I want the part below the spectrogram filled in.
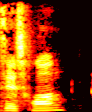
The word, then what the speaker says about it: Hwang: Yeah. H-W-A-N-G. – Oh, it's, then his, it's Huang. – Is Huang? – Okay. Yeah, Huang.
